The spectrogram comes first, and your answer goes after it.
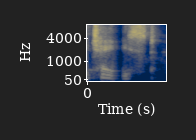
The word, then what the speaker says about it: chaste: that hearts stay chaste in british english we say chaste so it doesn't really rhyme with lost uh and in canadian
